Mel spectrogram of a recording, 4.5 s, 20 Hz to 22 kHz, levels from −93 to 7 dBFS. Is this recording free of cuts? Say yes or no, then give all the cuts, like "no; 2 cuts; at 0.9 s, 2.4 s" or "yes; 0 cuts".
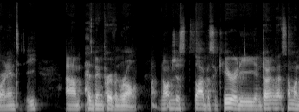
no; 1 cut; at 2.4 s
